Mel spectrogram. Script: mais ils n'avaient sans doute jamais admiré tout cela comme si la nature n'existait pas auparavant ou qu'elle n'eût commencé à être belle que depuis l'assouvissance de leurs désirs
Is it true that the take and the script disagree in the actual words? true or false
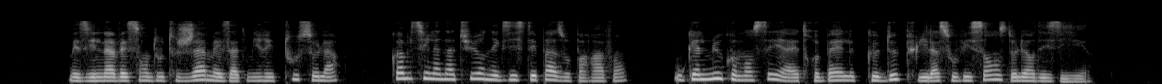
false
